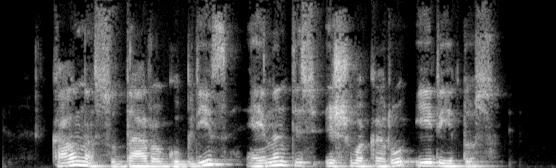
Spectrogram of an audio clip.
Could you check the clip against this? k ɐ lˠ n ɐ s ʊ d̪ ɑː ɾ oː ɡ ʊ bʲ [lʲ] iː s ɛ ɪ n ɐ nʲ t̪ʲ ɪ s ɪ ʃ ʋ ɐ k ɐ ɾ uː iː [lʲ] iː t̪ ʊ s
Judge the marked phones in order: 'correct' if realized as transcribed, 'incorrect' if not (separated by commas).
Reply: incorrect, incorrect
